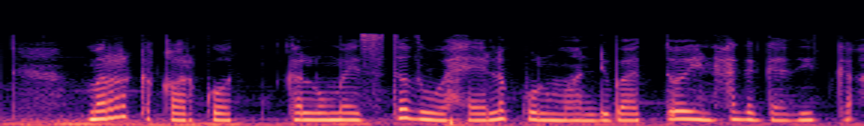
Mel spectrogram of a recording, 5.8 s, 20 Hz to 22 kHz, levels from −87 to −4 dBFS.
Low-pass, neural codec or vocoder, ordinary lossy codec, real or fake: 7.2 kHz; none; none; real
